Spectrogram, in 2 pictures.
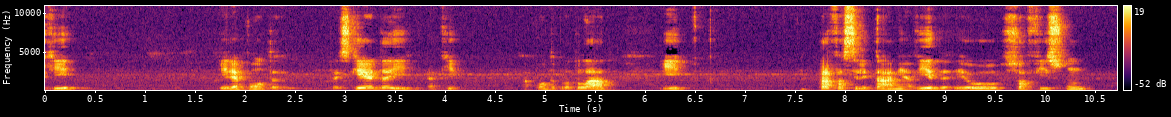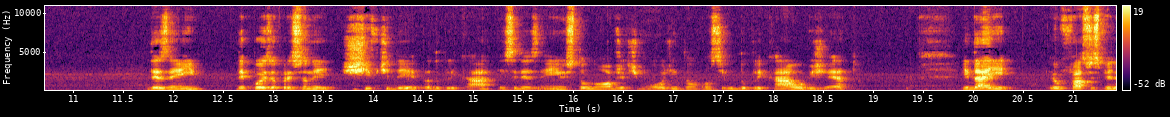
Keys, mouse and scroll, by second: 6.8-7.5 ctrl+middle drag, 7.7-8.2 ctrl+shift+middle drag, 9.1 click, 10.5-12.8 drag, 14.2 shift+d, 15.7 Escape, 17.3 g, 19.2 Escape.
